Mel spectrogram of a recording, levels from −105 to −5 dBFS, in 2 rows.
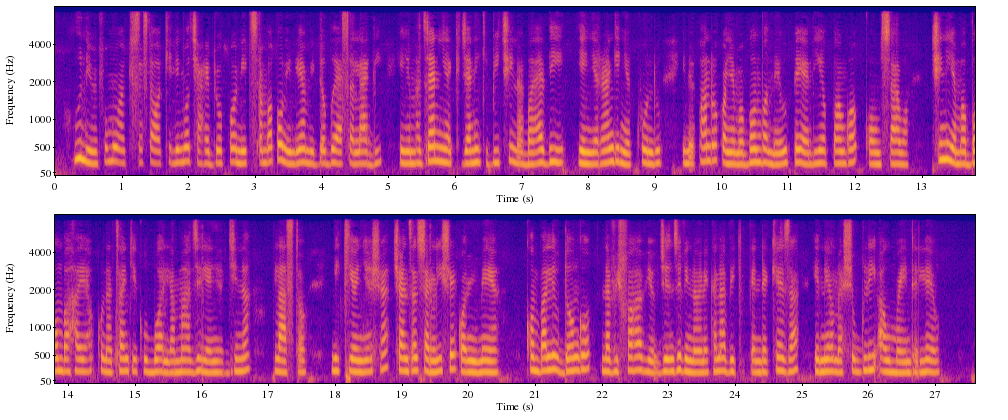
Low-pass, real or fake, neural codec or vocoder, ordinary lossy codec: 7.2 kHz; fake; codec, 16 kHz, 0.8 kbps, ZipCodec; MP3, 64 kbps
